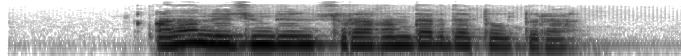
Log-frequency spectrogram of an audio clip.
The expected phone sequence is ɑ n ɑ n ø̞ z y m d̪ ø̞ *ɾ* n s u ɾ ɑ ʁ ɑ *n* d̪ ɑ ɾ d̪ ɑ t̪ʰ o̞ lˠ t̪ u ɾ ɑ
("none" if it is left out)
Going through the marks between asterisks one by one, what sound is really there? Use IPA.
none, n

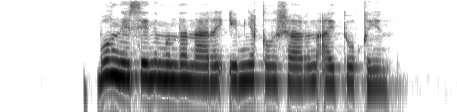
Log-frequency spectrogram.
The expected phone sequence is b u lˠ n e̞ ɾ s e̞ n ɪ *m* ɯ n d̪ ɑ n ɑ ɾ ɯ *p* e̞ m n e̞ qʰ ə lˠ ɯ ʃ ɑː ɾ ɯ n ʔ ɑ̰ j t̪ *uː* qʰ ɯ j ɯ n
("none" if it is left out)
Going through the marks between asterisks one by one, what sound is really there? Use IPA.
m, ʔ, uː

